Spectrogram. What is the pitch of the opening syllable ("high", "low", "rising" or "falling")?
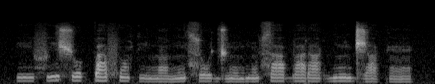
low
